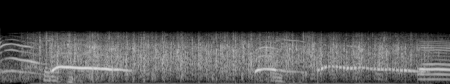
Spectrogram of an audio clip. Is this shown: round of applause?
yes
